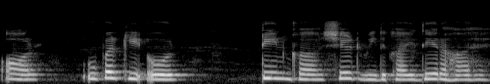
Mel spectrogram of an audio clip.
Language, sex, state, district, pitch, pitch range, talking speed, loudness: Hindi, female, Chhattisgarh, Bilaspur, 230 Hz, 225-255 Hz, 145 wpm, -17 LUFS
